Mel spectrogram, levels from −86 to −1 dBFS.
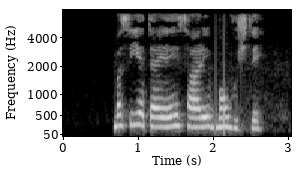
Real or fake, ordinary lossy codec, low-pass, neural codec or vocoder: real; MP3, 64 kbps; 7.2 kHz; none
